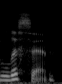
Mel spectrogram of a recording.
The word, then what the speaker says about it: listen: Look at the spelling of the word listen. There's a letter T right in the middle.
